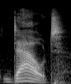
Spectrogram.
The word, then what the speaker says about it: doubt: Random letters appear that do weird things, and we see that today in the word doubt. There's a silent B. A silent B? Doubt.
